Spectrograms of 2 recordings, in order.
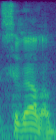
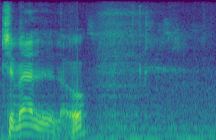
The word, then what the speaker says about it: Civello: Note that the description of Ruby's close association with Dallas Mafia boss Joseph, they might mispronounce it Civello, but it should be something like Civello.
